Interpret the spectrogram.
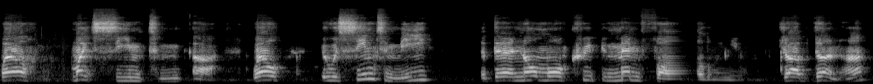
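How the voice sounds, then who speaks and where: A man playing an earnest, chivalrous young man in a comedy table read, in a halting delivery. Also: sits high, expressive, bright, forceful tone, voice pushed up, full character voice, low-quality recording.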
